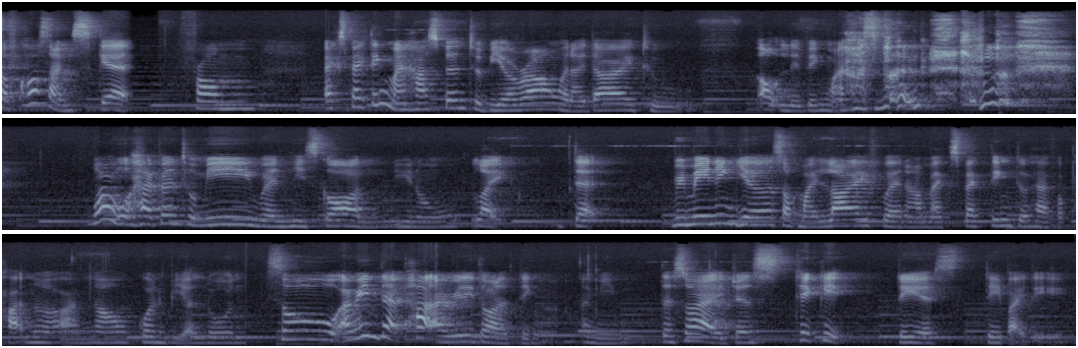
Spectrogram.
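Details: Adult woman speaking; typical speech.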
